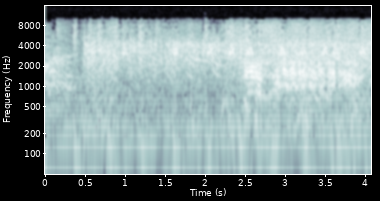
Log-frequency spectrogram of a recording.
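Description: Anime soundtrack of background music mixed with repeated crash and hit sound effects, with no dialogue.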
